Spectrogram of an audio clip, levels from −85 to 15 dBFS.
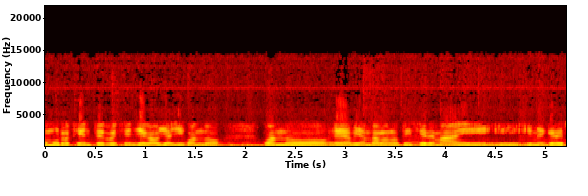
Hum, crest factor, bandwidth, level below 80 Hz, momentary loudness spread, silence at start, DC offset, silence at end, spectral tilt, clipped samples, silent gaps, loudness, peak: none; 14 dB; 15 kHz; -30 dBFS; 5 LU; 0 s; under 0.1%; 0 s; -6 dB/octave; under 0.1%; none; -21 LUFS; -8 dBFS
